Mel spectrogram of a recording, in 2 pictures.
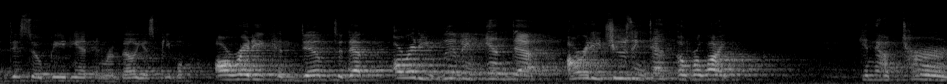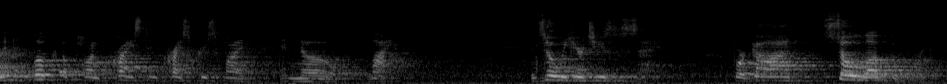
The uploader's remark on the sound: Sermon at Holy Trinity Anglican Church on Trinity Sunday 2021.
